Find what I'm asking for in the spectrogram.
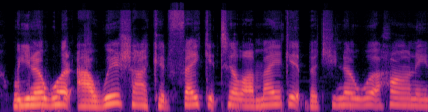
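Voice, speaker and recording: A woman with a Southern US accent, music playing in the background. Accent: Southern American. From American South. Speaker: live streamer. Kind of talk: casual, chatty, uses "honey" and "love". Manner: sassy, direct.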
